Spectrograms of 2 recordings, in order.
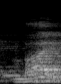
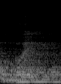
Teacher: મધ્ય ગુજરાતના લોકો આઈ ની બદલે ઐય બોલે છે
